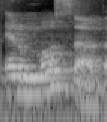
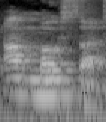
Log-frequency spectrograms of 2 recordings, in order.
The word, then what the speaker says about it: Hermosa: No, I think that he got given a bunch of words and they were like, look, the H is silent on this one. And he went, yeah. – I've got it, the H is silent. – Well, it probably is. It's Hermosa, but he says like Amosa to rhyme with Samosa.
